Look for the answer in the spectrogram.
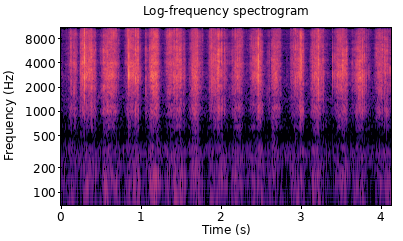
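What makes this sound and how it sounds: Long black nails scratch the textured surface of a rust-brown papier-mache pumpkin decoration that rests on a mat and is held in the hands. A steady series of bright, dry scratching strokes repeats about twice per second, each a short rasp over a soft low rumble.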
